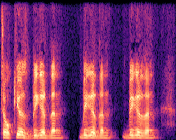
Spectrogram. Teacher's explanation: in British English R is not pronounced okay so that's why it is pronounced bigger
